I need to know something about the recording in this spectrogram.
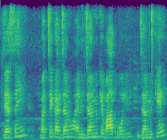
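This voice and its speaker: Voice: mid-range voice, fairly quick, a little mellow, lo-fi sound. A teacher giving a classroom lecture who asks the class questions, answers them himself and repeats key terms.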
